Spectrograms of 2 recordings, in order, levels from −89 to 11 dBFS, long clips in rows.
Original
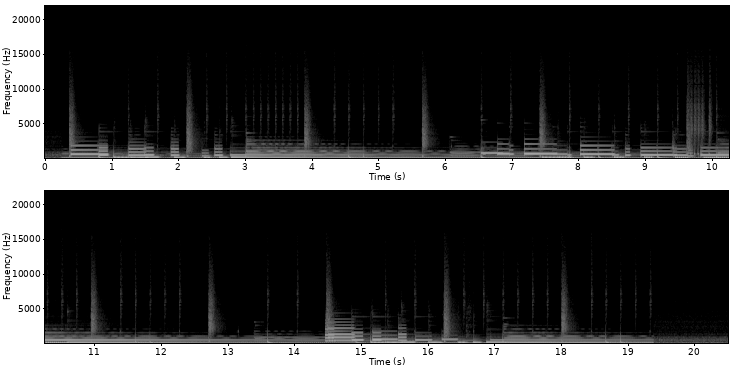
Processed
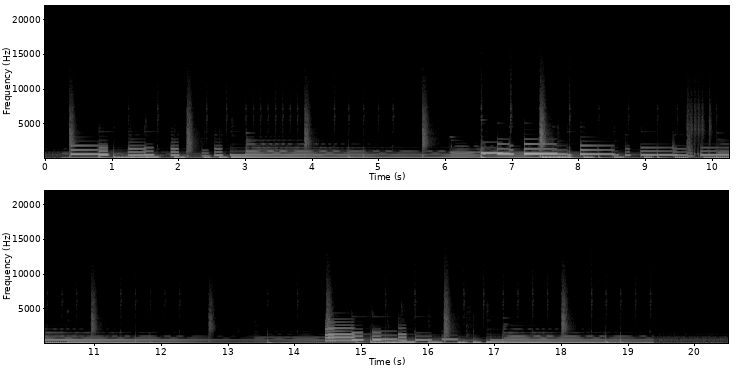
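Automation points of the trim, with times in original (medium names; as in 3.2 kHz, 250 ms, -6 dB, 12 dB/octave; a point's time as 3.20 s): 5.57 s -6.5 dB
6.18 s +1 dB
7.58 s +1 dB
8.40 s -9.5 dB
12.14 s -9.5 dB
13.09 s -17 dB
14.35 s -6 dB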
